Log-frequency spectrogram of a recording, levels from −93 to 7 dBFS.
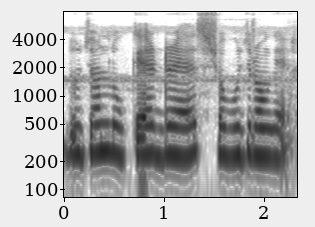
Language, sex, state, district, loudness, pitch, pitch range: Bengali, female, Assam, Hailakandi, -16 LUFS, 230 Hz, 225-245 Hz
